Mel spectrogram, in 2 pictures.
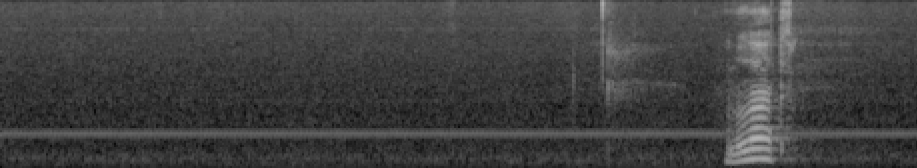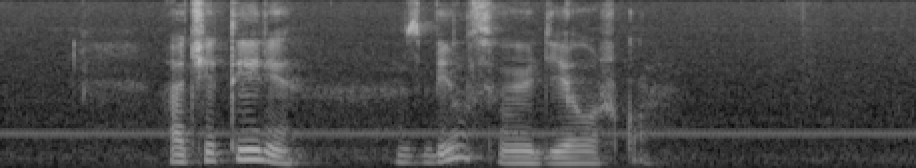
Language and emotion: Russian, neutral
